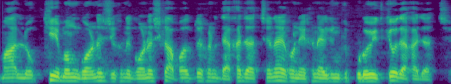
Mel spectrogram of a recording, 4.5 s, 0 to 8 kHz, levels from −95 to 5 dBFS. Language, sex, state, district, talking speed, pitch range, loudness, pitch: Bengali, male, West Bengal, Kolkata, 225 wpm, 115-125 Hz, -17 LUFS, 120 Hz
